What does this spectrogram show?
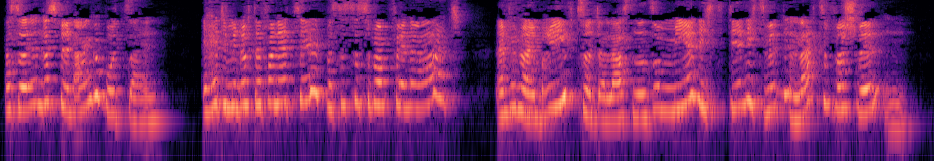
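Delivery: a tearful mother demanding answers; upset mother. A narrator's reading. Ella's distressed outburst.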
